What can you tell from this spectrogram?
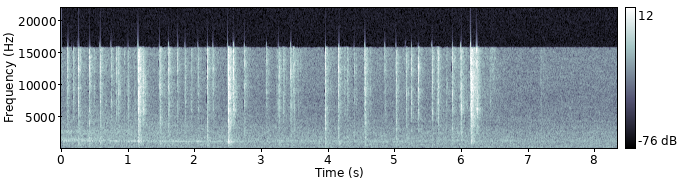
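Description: Typing on a MacBook Pro laptop keyboard: a quick run of light key clicks with a few louder strokes, thinning out over the last couple of seconds.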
